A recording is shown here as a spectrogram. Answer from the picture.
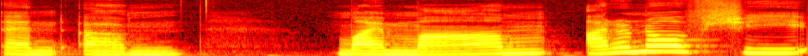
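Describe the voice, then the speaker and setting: A woman with a German accent talks at a very slow pace and a medium pitch. The recording is very clean, with a silent background. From Germany, Berlin. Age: young. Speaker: exchange student. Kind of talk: casual chat.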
